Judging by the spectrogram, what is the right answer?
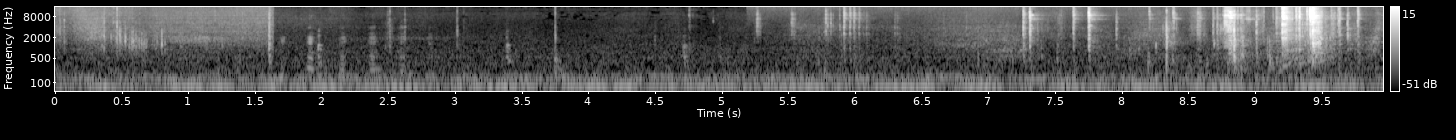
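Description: Poker chips clicking against each other on the table: scattered light clicks, then a quick run of louder chip clacks near the end, over a low steady hum.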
